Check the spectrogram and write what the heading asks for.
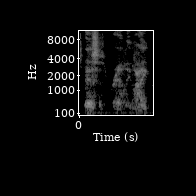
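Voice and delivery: hushed unvoiced whisper. Real, not acted. Telling viewers about the near miss, in a whisper. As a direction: drop to a whisper as if confiding.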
